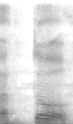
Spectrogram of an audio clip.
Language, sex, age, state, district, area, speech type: Odia, female, 30-45, Odisha, Cuttack, urban, read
